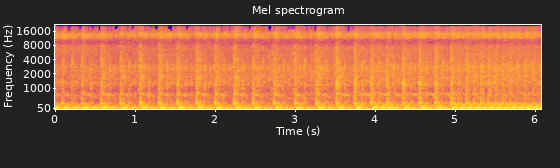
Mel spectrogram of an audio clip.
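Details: ATV single-cylinder after a new, gapped spark plug was installed, started on choke: quick steady idle with even firing pulses and a deep thump, catches and settles cleanly, running fine.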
